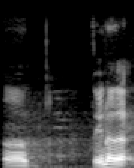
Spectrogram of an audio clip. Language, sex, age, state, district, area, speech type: Sanskrit, male, 30-45, Karnataka, Shimoga, rural, spontaneous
